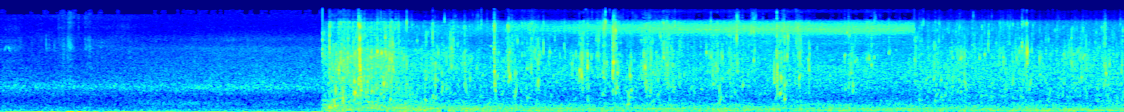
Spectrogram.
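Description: Paddling on a river: about five seconds in, the sound changes abruptly to paddle strokes dipping and dripping water, with small splashes and knocks against a low rumble, as a small paddle boat moves along.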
